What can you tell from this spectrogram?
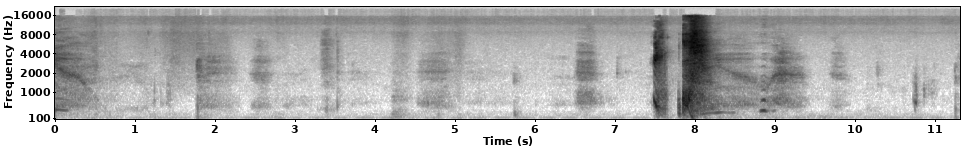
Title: Sneezing with no talking (F+M)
